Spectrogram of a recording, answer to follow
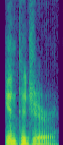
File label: "integer", American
